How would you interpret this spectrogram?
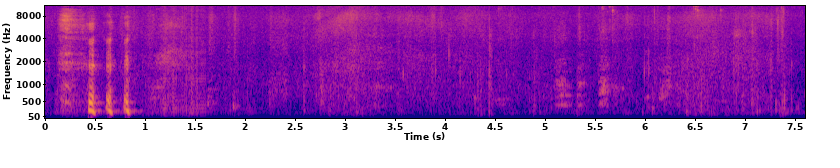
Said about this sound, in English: Well, Mister, you're having a little sniff. Those are my shoes, I think you'll find. What are you sniffing there?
